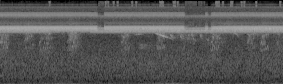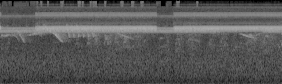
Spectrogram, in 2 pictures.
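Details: Shrill, sustained cricket trill broken by several short gaps. Quick descending bird chirps flick in and out, and the low constant hum of a mill stays in the background.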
